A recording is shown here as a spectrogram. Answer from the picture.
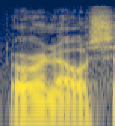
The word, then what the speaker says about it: Uranus: Uranos is actually the more accurate pronunciation. – Uranos, yeah. – It's Greek. Well, technically, I mean, I guess it's Roman, so Latin, but, you know.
